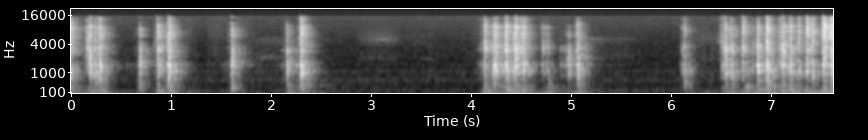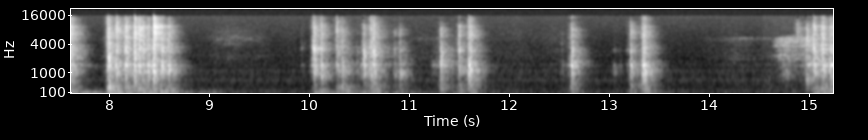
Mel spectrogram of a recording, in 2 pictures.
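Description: Fingertips type on a full-size mechanical keyboard with plastic keycaps, producing quick bursts of clacky key taps. The bursts come in short runs separated by brief silences, with bright, crisp clicks that stop quickly.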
